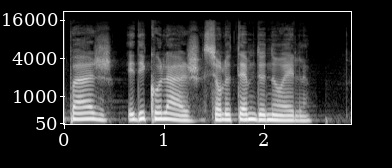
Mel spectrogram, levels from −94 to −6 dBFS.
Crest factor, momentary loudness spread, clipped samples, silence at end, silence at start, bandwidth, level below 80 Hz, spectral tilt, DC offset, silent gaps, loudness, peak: 16 dB; 7 LU; under 0.1%; 0.4 s; 0.05 s; 12.5 kHz; -66 dBFS; -7 dB/octave; under 0.1%; none; -16 LUFS; 0 dBFS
